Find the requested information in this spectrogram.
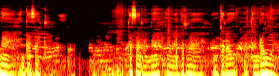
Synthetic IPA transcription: na˨a˨nda˦sa˨tḁ˨ | nda˦sa˨ɾa˨na˦a˨na˨βi˦ɾa˨ŋɡɛ˦ɾa˦˨tʰɛ˨ŋɡo˦ɾi˦jo˨

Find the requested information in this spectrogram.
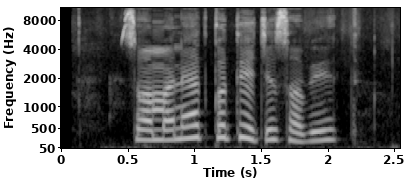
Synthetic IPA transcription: sɔmanɛ˦t̪̚ko˦t̪e˨t͡ʃe˦sɔbet̪

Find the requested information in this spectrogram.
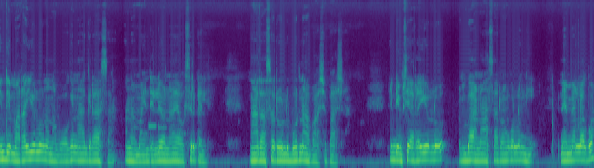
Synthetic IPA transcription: ɪ˦ndɪ˨ma˨ɾa˦jo˦lo˦na˨na˨bɔ˨ɡɪ˦na˨˦ɡɪɾa˦saː˨˦na˨ma˨ɪ˨nde˨lɛ˦ɔ˨na˦ja˨ʊ˨sɪ˦rka˨l | na˦ta˨sa˦to˦lu˨bo˦tna˦˨pa˨ʃɪ˦ba˨ʃḁ˨ | nɪ˦ndi˨msi˦a˨ɾa˦jo˦lo˦ | ɪ˨mba˦˨na˨sa˦ta˦ŋɡɔ˦lo˦ŋi˨ | nɛ˨mɛ˦la˦kwa˦

